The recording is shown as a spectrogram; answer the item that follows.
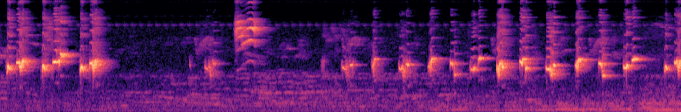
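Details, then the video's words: Trucukan, or sooty-headed bulbul, singing gacor ropel style as a training tutor: a quick burst of fluty whistled notes, a pause broken by one high buzzy flourish, then a long steady run of clear bending whistles, several per second. "burung trucukan gacor ropel cengkok mudah di tiru"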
